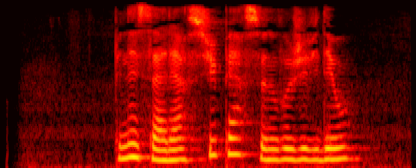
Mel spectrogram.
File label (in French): sujet conversation neutre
